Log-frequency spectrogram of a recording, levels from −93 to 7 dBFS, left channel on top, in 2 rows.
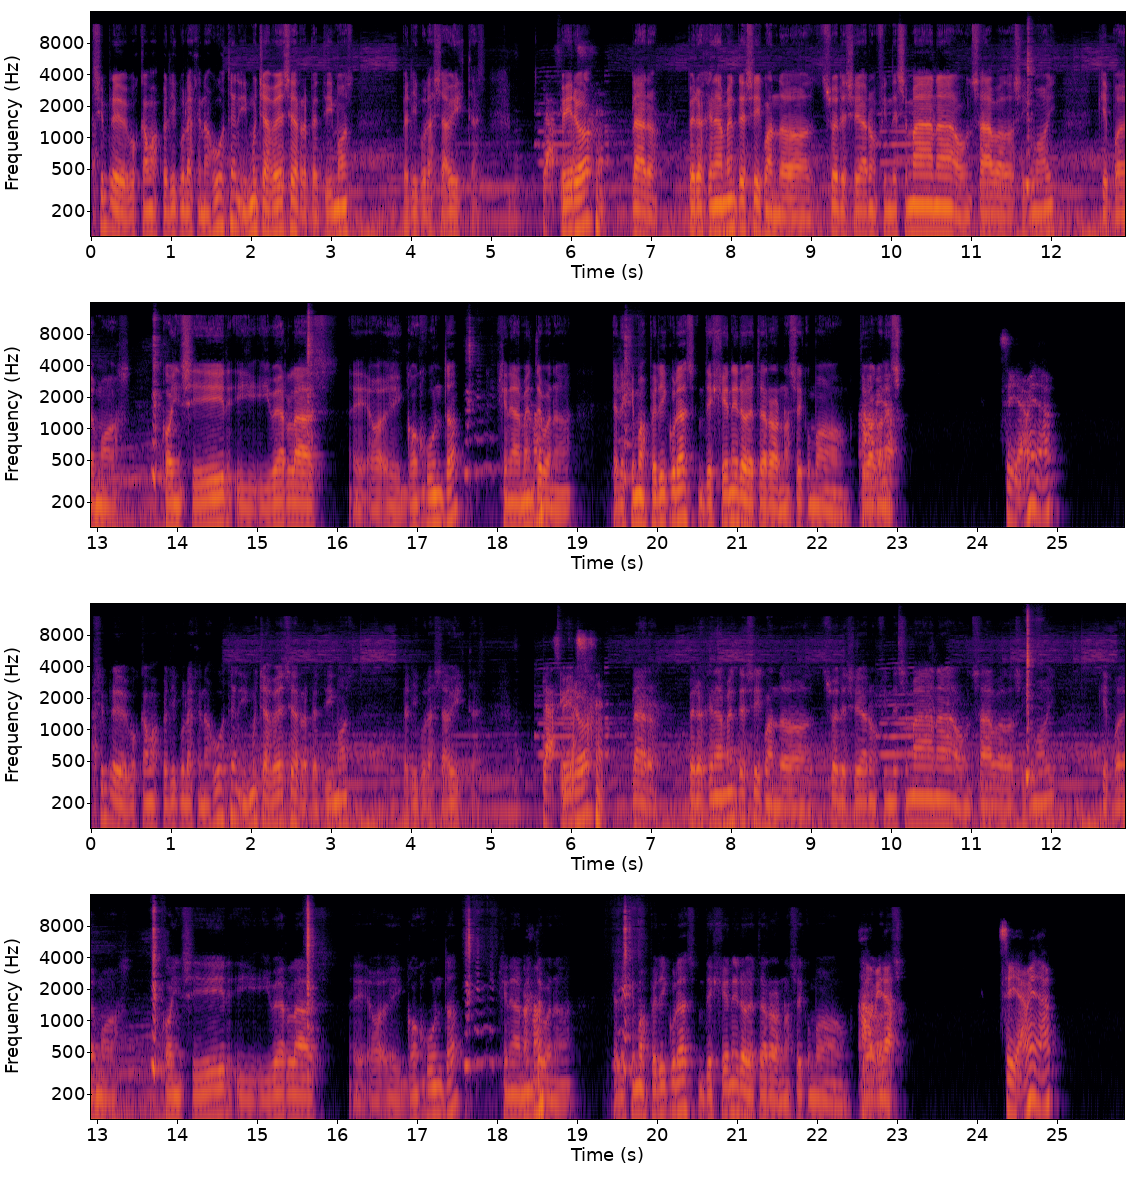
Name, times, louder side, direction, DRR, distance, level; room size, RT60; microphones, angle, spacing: voice 1, 0.0-3.3 3.9-4.9 5.9-6.3 6.8-7.1 7.5-12.1 12.6-13.4 13.8-15.9 16.2-17.5 18.0-18.9 19.4-23.0, left 4 dB, 65° left, 0.5 m, -32 dB
sound 1, 1.6-13.9, right 1 dB, 20° right, 1.6 m, -43 dB
voice 2, 5.6-6.4 18.3-18.6 22.5-23.0 24.3-24.9, right 3 dB, 50° right, 0.6 m, -33 dB
sound 2, 11.6-12.1 13.7-13.9 15.6-15.7 17.6-18.0 19.4-19.9, right 5 dB, 70° right, 0.9 m, -36 dB
8.5 x 4.1 x 3.7 m
head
